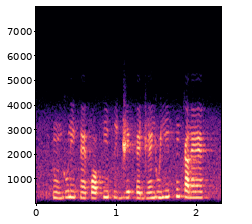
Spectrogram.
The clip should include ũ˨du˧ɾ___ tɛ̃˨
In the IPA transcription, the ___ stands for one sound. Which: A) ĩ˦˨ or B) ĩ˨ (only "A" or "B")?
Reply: B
